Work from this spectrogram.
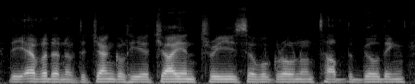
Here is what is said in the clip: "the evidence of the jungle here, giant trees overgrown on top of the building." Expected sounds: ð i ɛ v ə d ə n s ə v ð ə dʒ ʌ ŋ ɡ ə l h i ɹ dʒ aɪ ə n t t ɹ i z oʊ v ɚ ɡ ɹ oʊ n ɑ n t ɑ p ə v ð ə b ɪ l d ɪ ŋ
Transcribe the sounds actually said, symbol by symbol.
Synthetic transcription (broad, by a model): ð i ɛ v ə d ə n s ə v ð ə dʒ ʌ ŋ ɡ ə l h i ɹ dʒ aɪ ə n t t ɹ i z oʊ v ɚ ɡ ɹ oʊ n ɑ n t ɑ p ð ə b ɪ l d ɪ ŋ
